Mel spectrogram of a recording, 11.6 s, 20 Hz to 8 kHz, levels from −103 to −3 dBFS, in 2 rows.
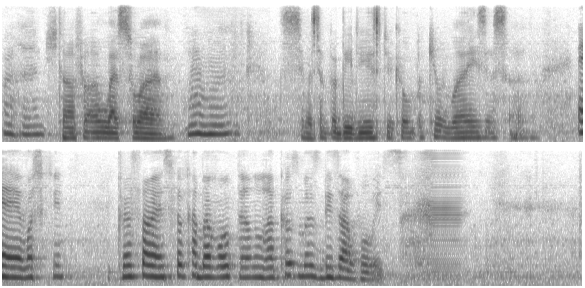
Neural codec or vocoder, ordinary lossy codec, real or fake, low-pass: codec, 24 kHz, 0.9 kbps, WavTokenizer, medium music audio release; none; fake; 7.2 kHz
